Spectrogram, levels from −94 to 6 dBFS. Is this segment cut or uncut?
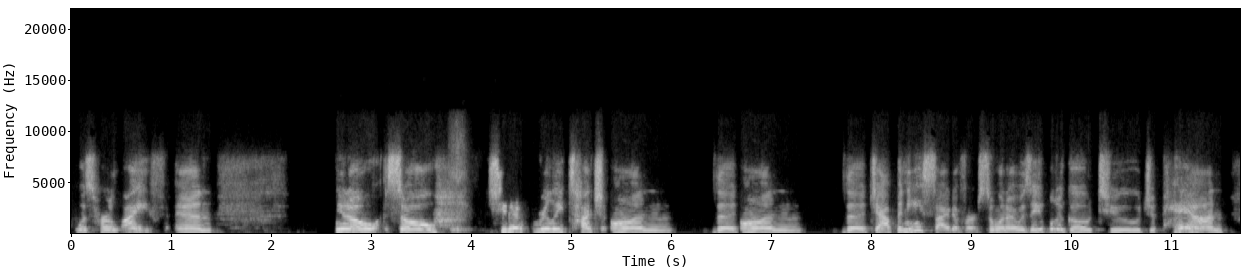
cut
